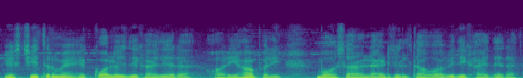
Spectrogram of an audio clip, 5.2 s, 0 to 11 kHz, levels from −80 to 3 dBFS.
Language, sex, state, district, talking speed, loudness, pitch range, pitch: Hindi, male, Jharkhand, Ranchi, 265 wpm, -16 LUFS, 125-130 Hz, 125 Hz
